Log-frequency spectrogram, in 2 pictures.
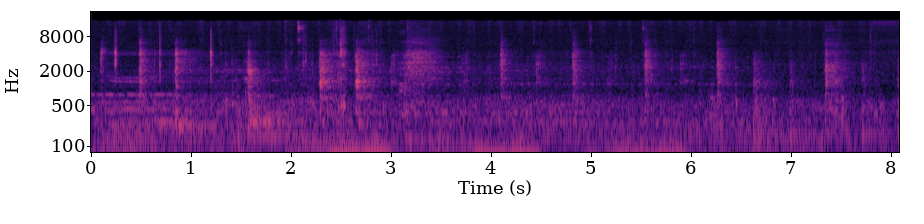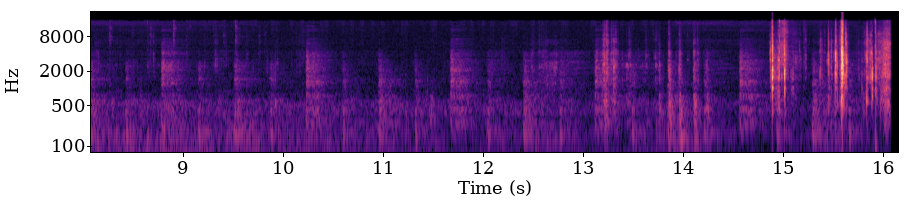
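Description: Inside a Honda's cabin, music from the car stereo stops about a second in. A steady light ticking follows at about two a second. Near the end come loud knocks and rustles as the dash camera is handled.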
